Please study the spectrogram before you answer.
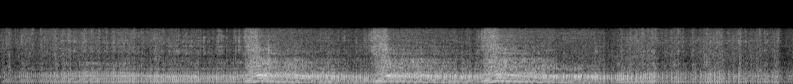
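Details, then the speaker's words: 1981 Kawasaki KZ550 LTD four-cylinder, throttle blipped three times: ragged puffing chatter on the exhaust note from exhaust leaks, one header nut missing and others loose; not an engine knock. "it's got a couple of exhaust leaks because uh all of these nuts and stuff one of them is missing they're not really tightened so if you hear that noise it's an exhaust leak it's not a knock in the [Music] engine"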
